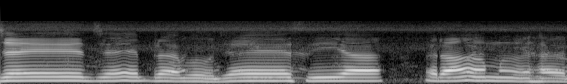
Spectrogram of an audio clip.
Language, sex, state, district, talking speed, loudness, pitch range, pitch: Hindi, male, Madhya Pradesh, Katni, 75 wpm, -15 LUFS, 160-170 Hz, 165 Hz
